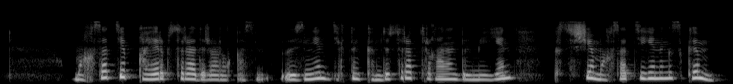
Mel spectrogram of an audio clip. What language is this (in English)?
Kazakh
